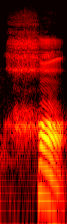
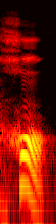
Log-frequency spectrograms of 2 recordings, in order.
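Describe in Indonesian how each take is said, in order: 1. Vokalnya bunyi a tebal dengan bibir tidak membulat. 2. Vokalnya bunyi o dengan bibir membulat. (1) "tapi ho" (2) "bukan ho"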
